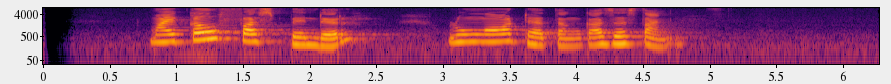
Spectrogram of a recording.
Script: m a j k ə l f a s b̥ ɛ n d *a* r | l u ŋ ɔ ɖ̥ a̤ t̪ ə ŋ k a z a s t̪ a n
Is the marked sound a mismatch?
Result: yes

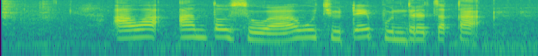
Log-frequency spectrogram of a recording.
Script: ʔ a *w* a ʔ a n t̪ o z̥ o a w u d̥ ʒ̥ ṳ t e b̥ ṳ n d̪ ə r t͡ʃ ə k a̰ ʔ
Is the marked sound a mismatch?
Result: no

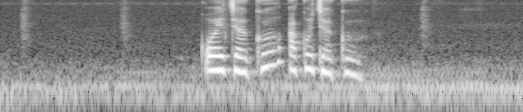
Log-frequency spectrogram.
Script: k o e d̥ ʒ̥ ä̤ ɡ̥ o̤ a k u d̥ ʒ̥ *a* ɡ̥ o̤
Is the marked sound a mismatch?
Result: no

